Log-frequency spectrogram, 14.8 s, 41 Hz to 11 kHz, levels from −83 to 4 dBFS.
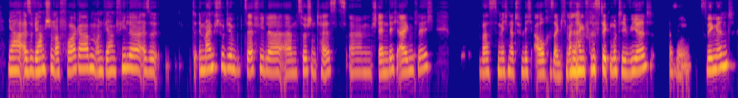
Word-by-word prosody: Ja, 205 -1 +2
also, 195 +1 +1
wir 195 +1 +5
haben 220 +2 +2
schon 215 0 +3
auch 185 +1 +1
Vorgaben 225 +3 +1
und 195 +1 -4
wir 190 - +1
haben 200 0 -3
viele, 230 0 +2
also 195 -1 -2 0.8
d - - -6
in 205 +1 0
meinem 220 +3 +2
Studium 235 -3 -1
gibt 205 +1 -15
es - - -12
sehr 190 +1 +2
viele, 190 -4 -2
ähm, 180 +1 -4
Zwischentests, 195 -1 -4
ähm, 185 0 -9
ständig 180 +5 -2
eigentlich, 210 +7 -1 0.9
was 185 +2 -4
mich 190 0 -3
natürlich 185 0 -4
auch, 175 +1 +1
sage 155 -4 -1
ich 180 - -16
mal, 185 +1 +3
langfristig 200 +1 +5
motiviert, 200 +6 +1 0.3
also, 245 +7 -7 0.2
zwingend. 225 +7 +3
200 Hz, 145 wpm, -20 LUFS, 185-220 Hz, 0.9 s, wir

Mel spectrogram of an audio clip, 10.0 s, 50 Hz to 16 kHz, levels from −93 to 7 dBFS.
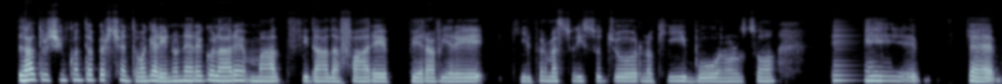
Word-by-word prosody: l'altro 235 +2 +8
50% 225 -2 0
magari 185 -1 +4
non 195 +2 +1
è 200 - +5
regolare, 205 0 +4
ma 185 -1 +1
si 185 -2 -6
dà 175 0 0
da 170 -1 0
fare, 175 0 0
per 170 -2 0
avere 170 0 +1 0.2
chi - - -13
il 170 -1 -4
permesso 185 +1 -4
di 185 - -3
soggiorno, 180 -1 -3
chi, 180 +1 -4
boh, 165 0 -1
non 170 +1 -4
lo 170 - -5
so. 175 0 -4 0.5
Ehm 205 -3 -3 0.5
cioè, 175 -4 +3
mhmm, - - -14
185 Hz, 155 wpm, -23 LUFS, 175-205 Hz, 0.5 s, l'altro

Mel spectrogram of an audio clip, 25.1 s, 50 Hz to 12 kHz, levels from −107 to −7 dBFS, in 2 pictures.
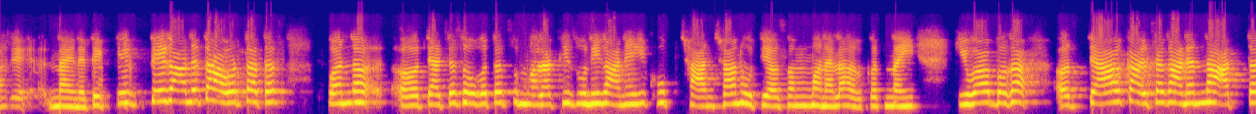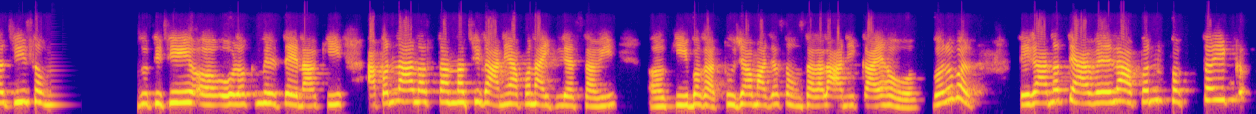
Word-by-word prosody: अरे, 215 0 -8 0.4
नाही, 215 -1 +1
नाही. 200 -1 0
ते 240 +6 -2 0.2
ते 335 0 +2
गाणं 335 -1 +1
तर 370 - +4
आवडतातच. 315 0 +1 0.4
पण 290 +1 +1
अ, 315 -4 0 0.2
त्याच्यासोबतच 280 +2 0
मराठी 260 +1 +1
जुनी 275 0 +3
गाणी 265 -2 +1
ही 285 +1 -3
खूप 300 +1 -5 0.2
छान-छान 225 +6 0
होती 255 -2 0
असं 235 +1 -3
म्हणायला 230 -1 +1
हरकत 225 0 -4
नाही 220 0 +1 0.4
किंवा 275 +4 +2
बघा, 305 +2 +2 0.4
अ, 230 - +2 0.2
त्या 300 +1 +3
काळच्या 310 -2 +1
गाण्यांना 290 +1 +3
आत्ता 265 +3 -1
जी 315 +1 +4 0.9
समजुतीची 280 +3 -1
अ, 270 -4 +2 0.2
ओळख 265 +1 +1
मिळते 275 -1 +2
ना, 230 -1 +2
की 260 +1 -1 0.3
आपण 290 +5 -1
लहान 335 -1 +3
असतानाची 315 0 +1
गाणी 250 -1 +1
आपण 275 +1 -1
ऐकली 240 0 -3
असावी, 230 0 -2 0.4
अ, 210 +1 -1
की 245 0 +1
बघा 250 -4 +1
तुझ्या 265 +1 +1
माझ्या 250 +2 -1
संसाराला 240 -2 -2
आणि 230 +1 -5
काय 230 -1 +2
हवं? 200 -6 -2 0.2
बरोबर. 370 +11 +1 0.5
ते 260 - +3
गाणं 295 +4 +2
त्यावेळेला 300 +1 +3
आपण 325 +2 0
फक्त 330 +2 -5
एक 375 -4 -2
275 Hz, 140 wpm, -13 LUFS, 240-305 Hz, 0.9 s, तर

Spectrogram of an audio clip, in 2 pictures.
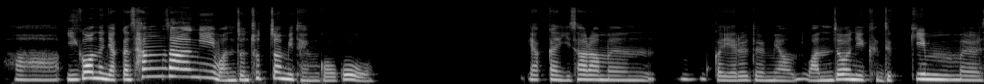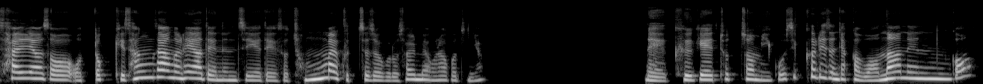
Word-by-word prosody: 아 210 -1 -6
이거는 265 +3 +6
약간 220 +1 +1
상상이 365 - +3
완전 205 -2 0
초점이 275 -1 +2
된 180 -5 -8
거고 175 -2 -2 1.5
약간 220 -1 -3
이 195 - -5
사람은 205 -1 -2 0.4
그러니까 235 -6 -9
예를 185 +1 -5
들면 185 +2 -7
완전히 210 +4 +2
그 210 -2 -11
느낌을 210 0 +1
살려서 270 -5 +1
어떻게 220 +5 -6
상상을 310 +4 +2
해야 280 -2 +3
되는지에 195 -4 -4
대해서 175 -1 -9
정말 255 - +3
구체적으로 190 -7 -7
설명을 220 0 -2
하거든요. 195 -1 -11 1.6
네. 180 -6 -3
그게 210 +3 +1
초점이고 230 -2 -4
시크릿은 305 -2 -2
약간 225 -2 -3
"원하는 260 +6 +3
거" 310 +9 -2
220 Hz, 265 characters per minute, -20 LUFS, 195-255 Hz, 1.6 s, 이거는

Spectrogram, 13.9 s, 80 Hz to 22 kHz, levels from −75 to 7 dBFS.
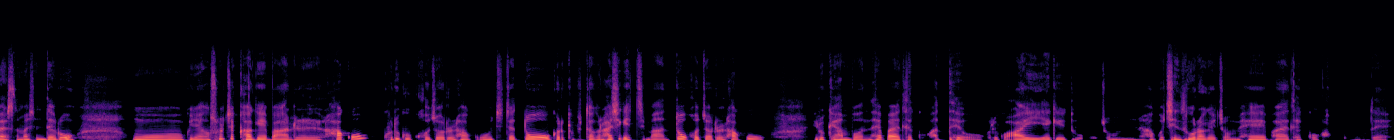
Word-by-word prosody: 말씀하신 230 +7 +1
대로 210 +6 +3 0.6
어 190 -2 +3
그냥 175 -3 +1
솔직하게 245 - +3
말을 160 0 0
하고 310 - +1
그리고 185 -5 -2
거절을 170 0 -2
하고 210 +3 -2
진짜 170 -5 -2
또 300 -4 +6
그렇게 185 +2 -3
부탁을 190 +1 -2
하시겠지만 190 - 0
또 325 - +5
거절을 170 -7 -1
하고 180 -3 -2 0.5
이렇게 190 +1 0
한번 190 -4 +1
해 260 - +2
봐야 240 -3 +5
될 - - -5
것 - - -27
같아요. 170 0 -4
그리고 165 - -8
아이 160 -1 +3
얘기도 155 - -4 0.2
좀 215 -5 -8
하고 190 -1 -5
진솔하게 175 -4 +3
좀 210 - -5
해 200 -2 +3
봐야 145 -4 -2
될 170 - -7
것 - - -12
같고 - - -14 0.3
네. 185 +2 -10
185 Hz, 355 characters per minute, -24 LUFS, 170-215 Hz, 0.6 s, 또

